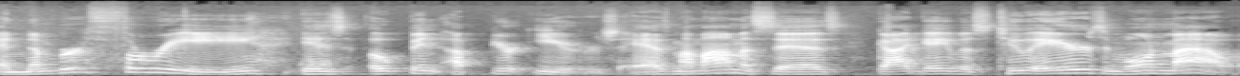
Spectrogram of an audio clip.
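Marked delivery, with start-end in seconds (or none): 5.5-7.8 slight put-on, light southern American accent. Quoting a saying of the speaker's mama, little southern accent. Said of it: "I always like to put that little southern accent in there".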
